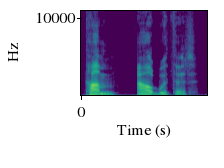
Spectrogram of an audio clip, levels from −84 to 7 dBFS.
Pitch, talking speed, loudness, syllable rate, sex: 140 Hz, 190 wpm, -21 LUFS, 4.4 syllables/s, female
